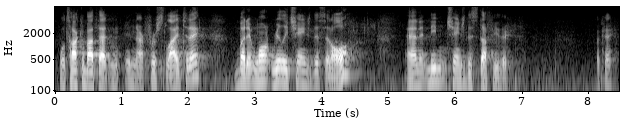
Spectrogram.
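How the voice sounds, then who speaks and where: A man giving a university lecture in a classroom, his voice pitched in a middle register. He walks through the material step by step and keeps checking in with the students. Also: moderate pace, long pauses, a little mellow, poor audio. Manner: explains step by step, often checks in with "right?" and "okay?". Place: lecture hall.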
